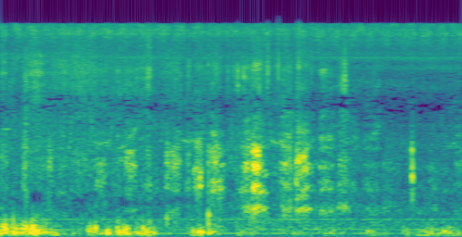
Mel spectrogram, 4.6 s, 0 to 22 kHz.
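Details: Golden Retriever cooling off in a small stream after exercise on a hot day, 12 September 2013; quick breathy panting puffs repeat in an uneven run, several per second, with low rumbling handling noise underneath.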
